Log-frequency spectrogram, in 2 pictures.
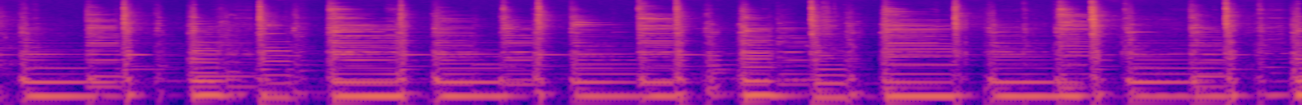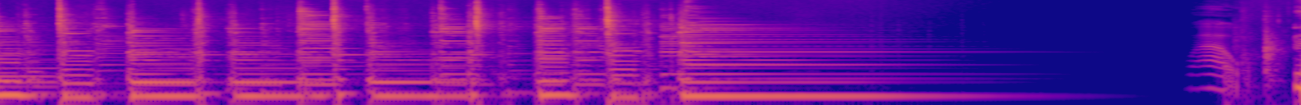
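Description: An acoustic song winds down with steady rhythmic strumming, then a final chord rings out and slowly fades into a brief silence before a faint sound at the very end.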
